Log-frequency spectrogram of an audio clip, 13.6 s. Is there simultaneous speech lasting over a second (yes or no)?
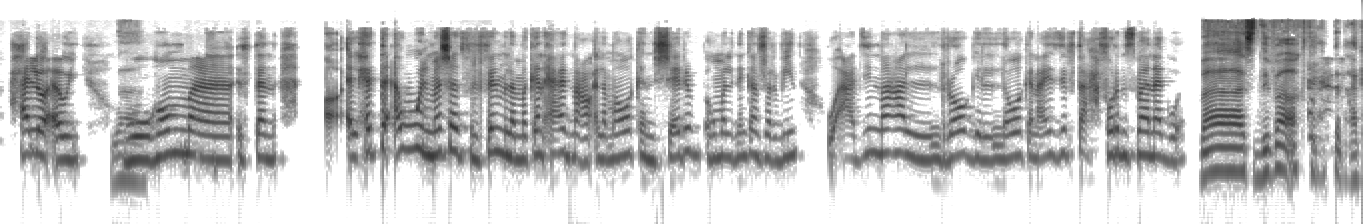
no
